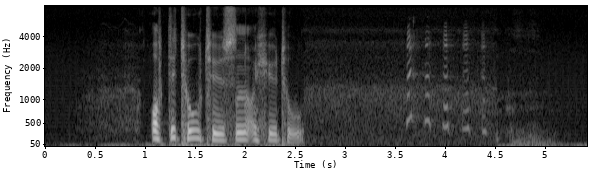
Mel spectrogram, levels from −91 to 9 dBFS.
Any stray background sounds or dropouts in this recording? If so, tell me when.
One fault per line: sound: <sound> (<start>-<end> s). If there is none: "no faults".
sound: laugh (3.6-4.5 s)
